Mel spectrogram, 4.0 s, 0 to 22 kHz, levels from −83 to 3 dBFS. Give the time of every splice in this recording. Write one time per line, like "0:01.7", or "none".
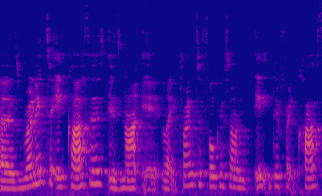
none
